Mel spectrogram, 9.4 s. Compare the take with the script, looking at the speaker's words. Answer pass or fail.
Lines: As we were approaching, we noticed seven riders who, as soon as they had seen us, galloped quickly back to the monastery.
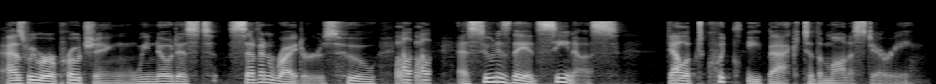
pass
